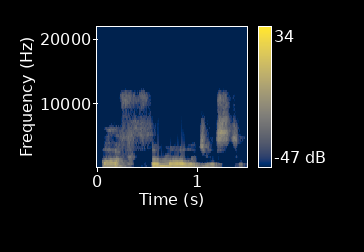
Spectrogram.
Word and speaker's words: ophthalmologist: cool facts out there, like PHTH is pronounced puth, not puth. Am I the only one who thought this? I just talked to someone who also had this problem. I thought this was ophthalmologist and this was diphthong. I would have actually misspelled ophthalmologist as OPTH, but it is actually OPHTH and it is actually pronounced ophthalmologist.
